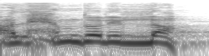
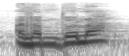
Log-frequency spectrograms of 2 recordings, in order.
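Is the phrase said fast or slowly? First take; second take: slowly; fast. First: The phrase is said slowly and carefully. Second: The phrase is said fast and run together. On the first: The speaker calls it right. "جیسے میں نے بولا نا تو یہ ابھی بول لیں گے" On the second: The speaker calls it wrong. "جب اسپیڈ پکڑتے ہیں نا فاسٹ بولنگ"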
